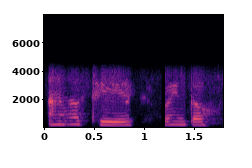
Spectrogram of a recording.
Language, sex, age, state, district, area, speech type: Kashmiri, female, 30-45, Jammu and Kashmir, Kulgam, rural, conversation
